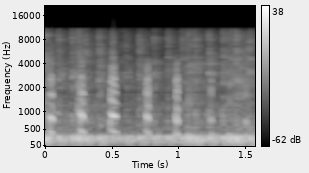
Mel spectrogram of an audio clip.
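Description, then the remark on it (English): A motorcycle engine idles with a steady low rumble and faint rhythmic pulsing, holding at a moderate level throughout with no change in revs. “Can you just keep an eye on my motorcycle for a couple minutes while I go into Joe and get a cup of coffee?”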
